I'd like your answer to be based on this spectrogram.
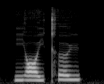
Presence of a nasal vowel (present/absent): absent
